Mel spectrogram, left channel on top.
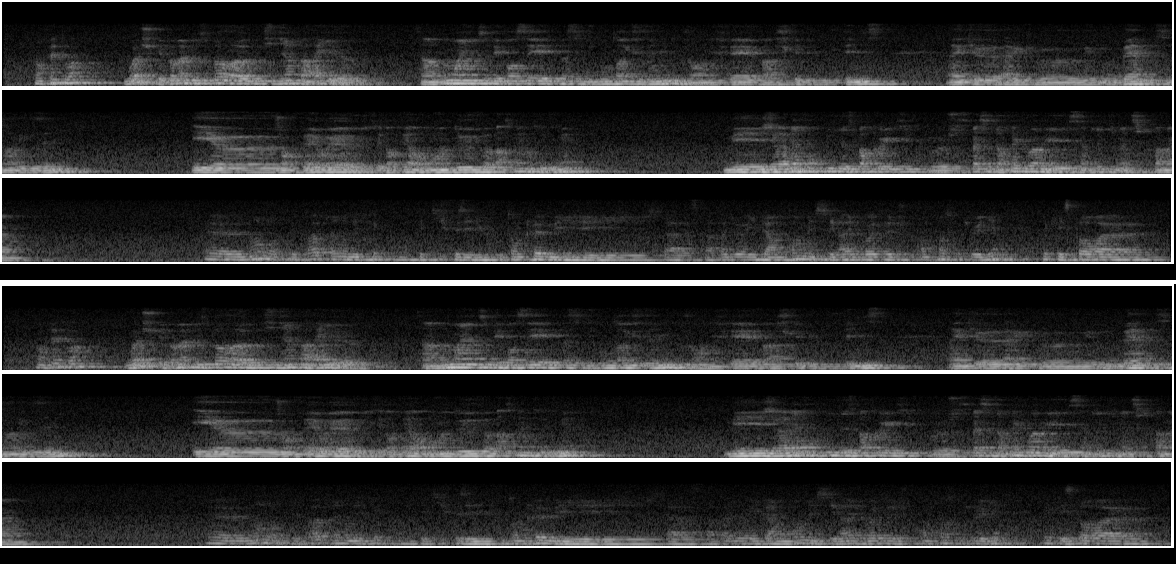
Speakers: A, on the left; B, on the left.
A: T'en fais, toi?
B: Ouais, je fais pas mal de sport euh, quotidien, pareil. euh, c'est un bon moyen de se dépenser et de passer du bon temps avec ses amis. Donc j'en ai fait, enfin je fais du, du tennis avec, euh, avec euh, mes- mon père ou sinon avec des amis. Et euh, j'en fais, ouais, euh, j'essaie d'en faire au moins deux fois par semaine, entre guillemets. Mais
A: Et
B: j'aimerais bien faire plus de sport collectif. Euh, je sais pas si t'en fais toi, mais c'est un truc qui m'attire pas mal.
A: Euh, non, j'en fais pas. Après, j'en ai fait quand j'étais petit, je faisais du foot en club, mais j'ai, j'ai- ça, ça a pas duré hyper longtemps. Mais c'est vrai, je vois, je comprends ce que tu veux dire. C'est vrai que les sports euh,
